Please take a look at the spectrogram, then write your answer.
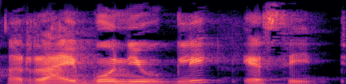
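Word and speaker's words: ribonucleic acid: তো রিবো এবং রাইবো, বা রিবো হবে বা রাইবো দুইটাই হবে।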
